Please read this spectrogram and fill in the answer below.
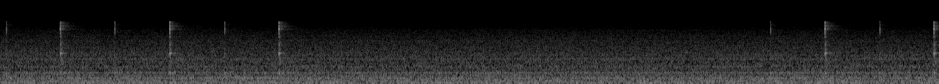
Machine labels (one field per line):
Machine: valve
